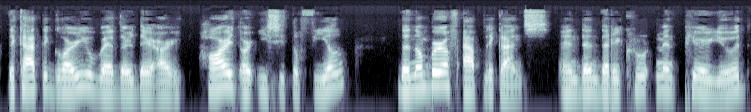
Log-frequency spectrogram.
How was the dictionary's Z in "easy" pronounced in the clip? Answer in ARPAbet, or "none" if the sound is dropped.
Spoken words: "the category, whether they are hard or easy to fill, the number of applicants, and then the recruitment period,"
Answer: S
